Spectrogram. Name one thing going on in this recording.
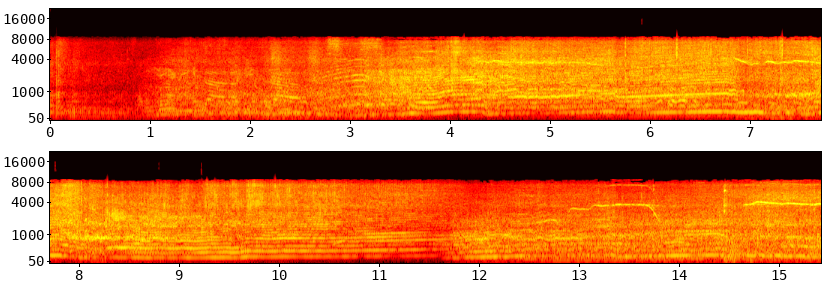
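A rally car engine roars and revs hard, rising and falling in pitch as it shifts gears.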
